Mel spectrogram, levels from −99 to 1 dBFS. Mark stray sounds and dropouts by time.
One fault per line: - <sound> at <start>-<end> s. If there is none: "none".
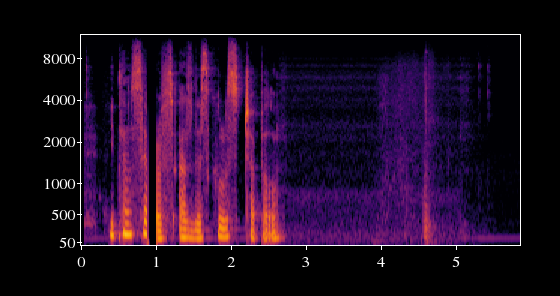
- dropout at 0.9-1.0 s
- squeak at 3.9-4.9 s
